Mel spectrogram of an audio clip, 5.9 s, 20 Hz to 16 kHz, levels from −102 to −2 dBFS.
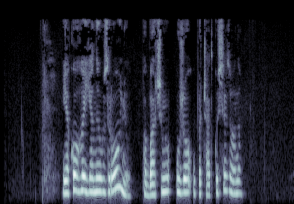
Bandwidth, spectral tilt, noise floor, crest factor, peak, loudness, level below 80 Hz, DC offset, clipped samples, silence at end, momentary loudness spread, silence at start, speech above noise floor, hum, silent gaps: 11.5 kHz; -6 dB/octave; -76 dBFS; 20 dB; -2 dBFS; -21 LUFS; -76 dBFS; under 0.1%; under 0.1%; 1.05 s; 11 LU; 1.25 s; 56 dB; none; none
